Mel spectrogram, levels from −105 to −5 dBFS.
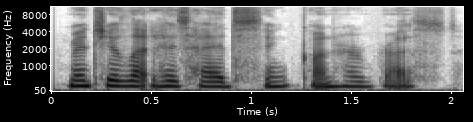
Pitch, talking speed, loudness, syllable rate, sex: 195 Hz, 235 wpm, -18 LUFS, 4.7 syllables/s, female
